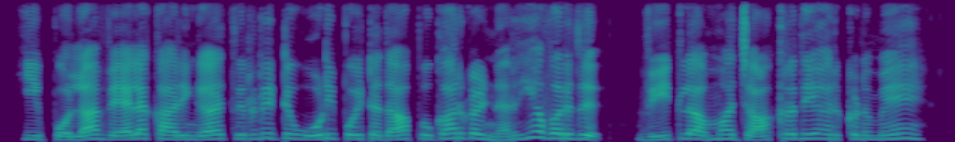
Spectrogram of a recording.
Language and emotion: Tamil, fearful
